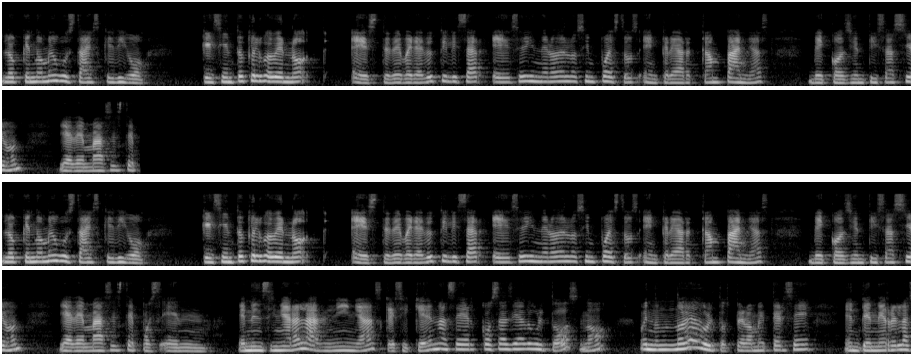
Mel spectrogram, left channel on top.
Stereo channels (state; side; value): drops out; left; at 10.5 s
